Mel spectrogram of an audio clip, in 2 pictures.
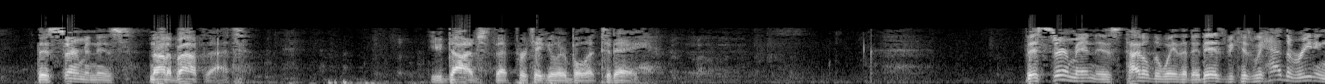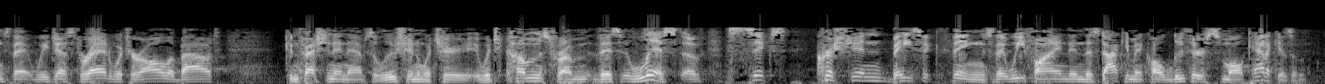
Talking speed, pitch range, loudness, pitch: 135 wpm, 115-145 Hz, -13 LUFS, 125 Hz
